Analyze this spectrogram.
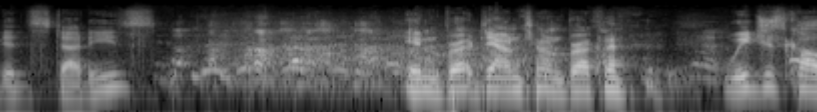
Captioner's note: audience laughs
